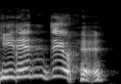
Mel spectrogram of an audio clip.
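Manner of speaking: mock child's very high, stretched-out, drawn-out shout. Retelling standing up on a seat during a play: imitating own childhood yell. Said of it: "stood up on my seat and yelled".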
